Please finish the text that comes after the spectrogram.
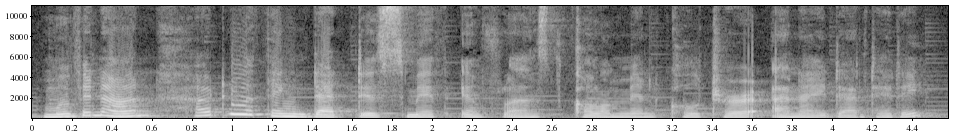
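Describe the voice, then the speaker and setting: A woman hosting a podcast, reading her introductions and questions in a measured, scripted way. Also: lowish voice, big pitch swings, over music. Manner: measured, read-aloud introductions. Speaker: podcast host.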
